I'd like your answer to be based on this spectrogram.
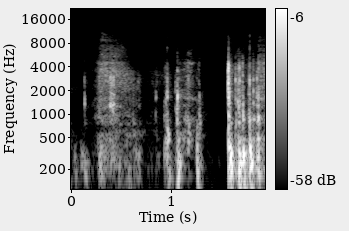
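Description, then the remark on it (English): Rapid, uneven typing on a computer keyboard with crisp clicks and clacks, moderately loud, pausing briefly before a burst of quicker keystrokes; no one talks. “All right, I'll get that nice ASMR of my keyboard.”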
